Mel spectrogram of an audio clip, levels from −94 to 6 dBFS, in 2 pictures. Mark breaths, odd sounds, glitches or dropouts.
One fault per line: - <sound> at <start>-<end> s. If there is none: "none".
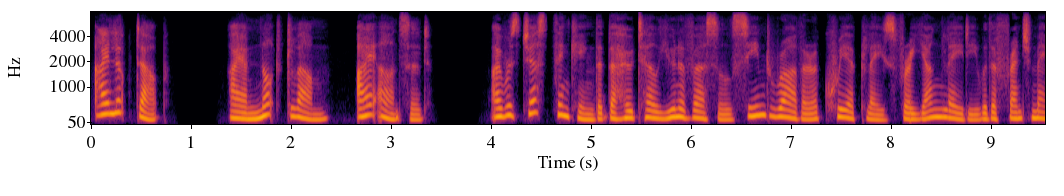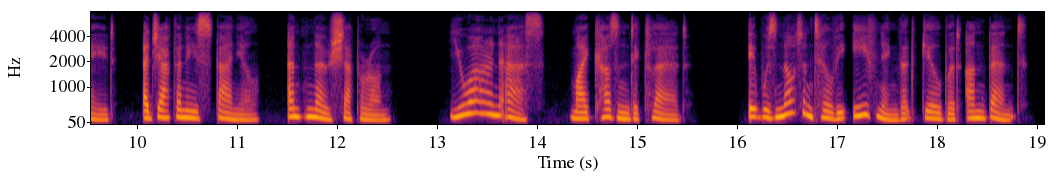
none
